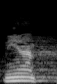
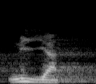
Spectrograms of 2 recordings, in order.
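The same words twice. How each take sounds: First: The vowels run together without a clear y. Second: A clear y sound joins the two vowels. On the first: The speaker calls it wrong. "sering salah makhraj" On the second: The speaker calls it right. "Ya di fathah"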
